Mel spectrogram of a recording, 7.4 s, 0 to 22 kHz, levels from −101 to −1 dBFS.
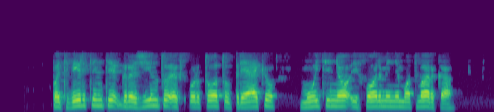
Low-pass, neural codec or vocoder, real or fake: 3.6 kHz; none; real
